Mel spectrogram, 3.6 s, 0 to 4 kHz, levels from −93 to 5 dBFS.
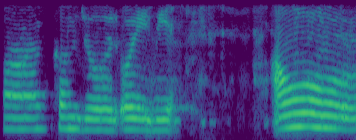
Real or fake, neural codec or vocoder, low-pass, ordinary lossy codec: fake; codec, 16 kHz, 4 kbps, FreqCodec, larger model; 3.6 kHz; none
